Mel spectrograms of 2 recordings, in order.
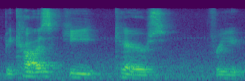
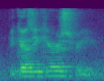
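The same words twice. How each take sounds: First: Slow, soft, fading to near silence; tender hushed reassurance; hushed tender answer. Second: Quiet, gentle restatement; quiet reassuring echo; soft repeat. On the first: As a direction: drop the voice on "for you". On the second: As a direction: say it softly once more. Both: Shown as a demonstration.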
